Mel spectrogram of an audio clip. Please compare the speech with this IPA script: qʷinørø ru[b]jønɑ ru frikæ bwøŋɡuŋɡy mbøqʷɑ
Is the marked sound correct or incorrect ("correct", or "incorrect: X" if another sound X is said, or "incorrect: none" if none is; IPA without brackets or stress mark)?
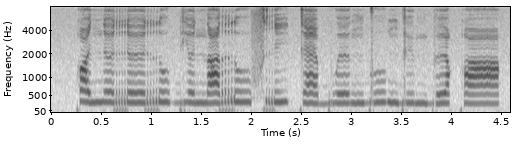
correct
